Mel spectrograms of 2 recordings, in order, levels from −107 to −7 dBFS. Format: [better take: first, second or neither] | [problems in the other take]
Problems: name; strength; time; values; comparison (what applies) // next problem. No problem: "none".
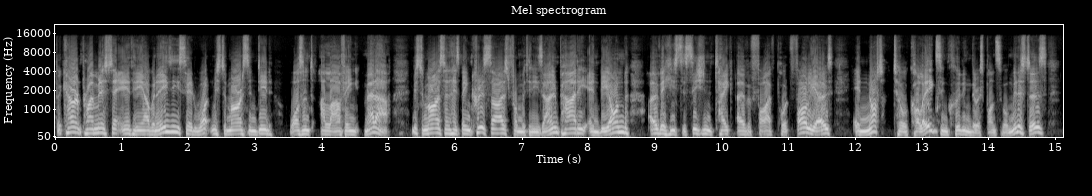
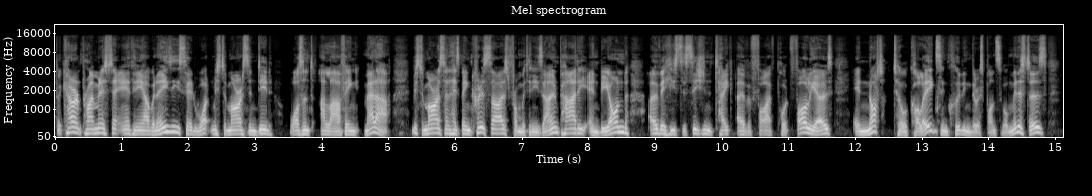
second | distortion; slight; 10 dB below the speech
